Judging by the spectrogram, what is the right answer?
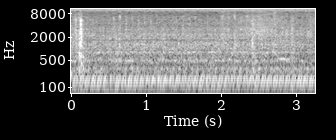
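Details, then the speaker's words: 1995 Jeep YJ AX-15 transmission, rear driveshaft removed, 2WD, stationary: silent clutch in; steady low drone and faint rumble with clutch out, slight in first/second, worse in third, bad in fourth/fifth, no rattle on throttle; transmission noise, cause unclear. "third gets a little bit worse fourth and fifth is pretty bad you can hear it still moving but not rattling when you put on the accelerator"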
